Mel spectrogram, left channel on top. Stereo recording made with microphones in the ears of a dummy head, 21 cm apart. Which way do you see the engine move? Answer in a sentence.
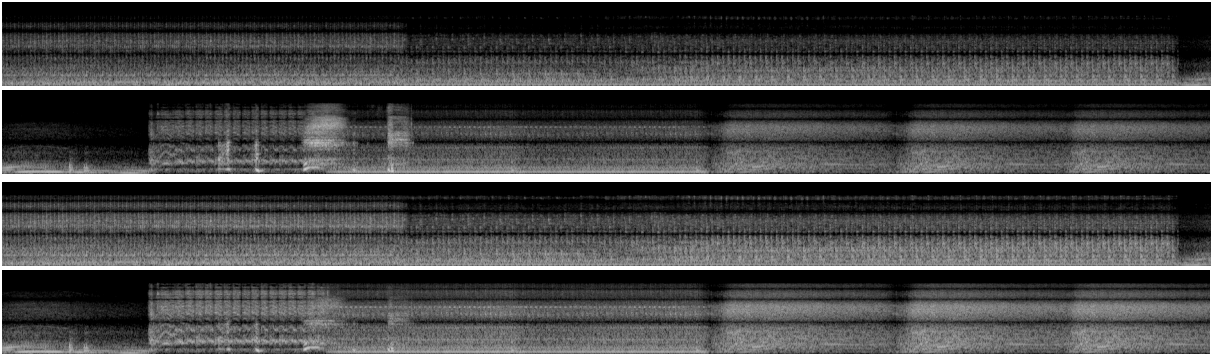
In this clip you hear the engine stay in one place.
